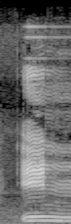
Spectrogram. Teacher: Sebab nun yang bersabdu kena ke hidung. Bunyinya daripada hidung, daripada rongga hidung. Jadi kena dengung 2 harakat, tahan nafas 2 harakat, baru sebut huruf yang berbaris atas ni.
